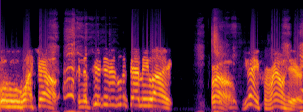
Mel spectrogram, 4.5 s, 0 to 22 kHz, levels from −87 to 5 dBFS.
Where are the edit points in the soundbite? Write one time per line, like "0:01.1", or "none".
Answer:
none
